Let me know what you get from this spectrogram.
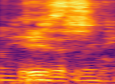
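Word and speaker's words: Dissly: Is that his last name? – That's how you pronounce it. Will Disley.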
